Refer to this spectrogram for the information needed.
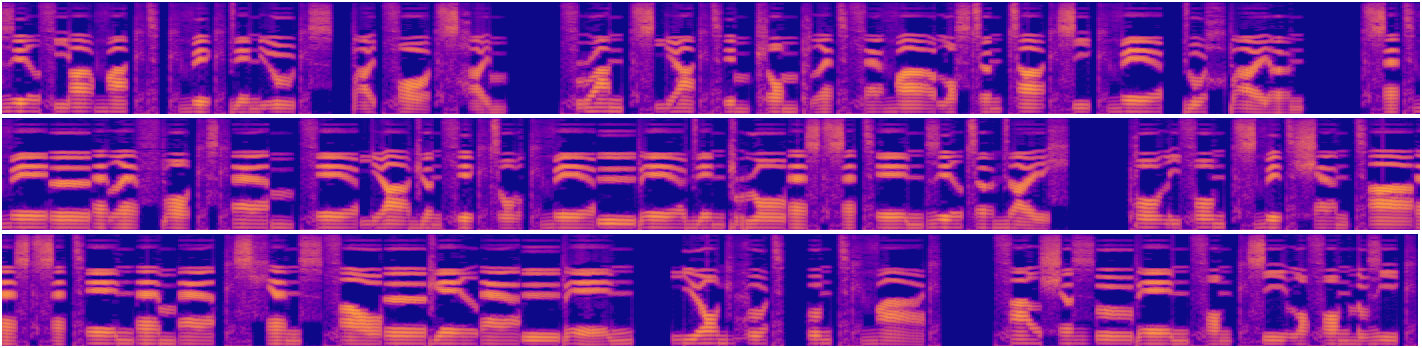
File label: sample german, espeak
